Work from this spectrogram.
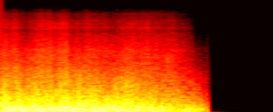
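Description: Strong wind buffets the microphone on an open Lake District fell, a loud, rough roar that cuts off abruptly after about a second and a half, followed by silence.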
